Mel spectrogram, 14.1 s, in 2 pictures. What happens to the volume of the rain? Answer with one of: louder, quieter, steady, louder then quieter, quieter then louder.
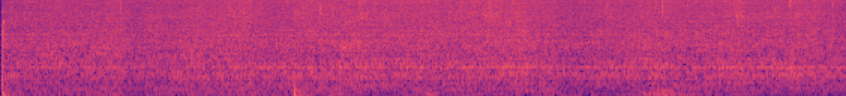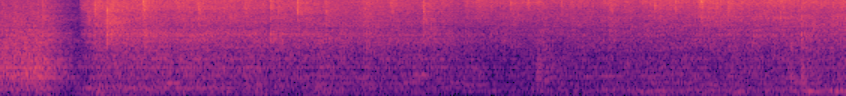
quieter.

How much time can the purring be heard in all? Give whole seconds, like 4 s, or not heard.
5 s.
